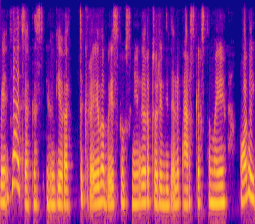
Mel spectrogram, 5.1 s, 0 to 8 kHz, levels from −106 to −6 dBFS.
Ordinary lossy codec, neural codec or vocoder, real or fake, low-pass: Opus, 64 kbps; codec, 16 kHz, 4 kbps, FunCodec, trained on LibriTTS, 50 frames a second; fake; 7.2 kHz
